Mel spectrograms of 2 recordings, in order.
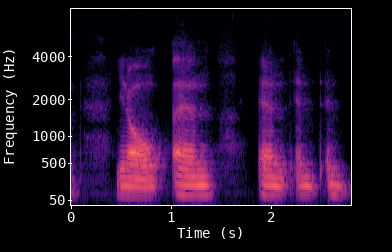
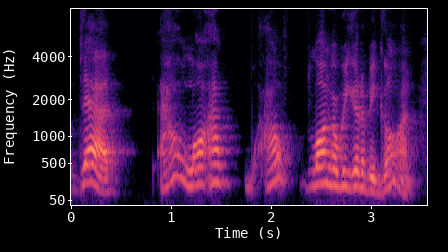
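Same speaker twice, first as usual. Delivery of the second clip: retold incredulity; 8 semitones higher than usual. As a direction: question Dad in stunned disbelief, as retold. Incredulous son questioning dad, retold.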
